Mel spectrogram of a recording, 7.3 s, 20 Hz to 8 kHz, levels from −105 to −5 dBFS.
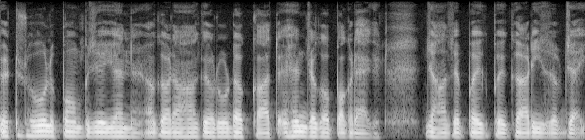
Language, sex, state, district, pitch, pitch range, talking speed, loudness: Maithili, male, Bihar, Saharsa, 95 Hz, 90-100 Hz, 180 wpm, -17 LUFS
